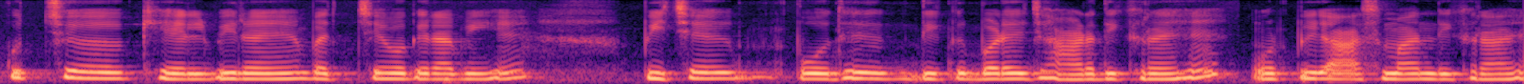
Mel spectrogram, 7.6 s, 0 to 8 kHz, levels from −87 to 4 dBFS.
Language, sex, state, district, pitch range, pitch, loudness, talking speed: Hindi, female, Jharkhand, Sahebganj, 195-210 Hz, 200 Hz, -13 LUFS, 175 wpm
